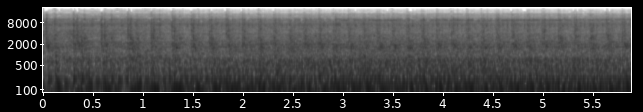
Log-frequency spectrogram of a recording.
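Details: 1975 Ford F750 pipeline truck V8 after a fuel filter change for weak fuel pressure: low, steady rumbling idle with light even ticking; idles normally.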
